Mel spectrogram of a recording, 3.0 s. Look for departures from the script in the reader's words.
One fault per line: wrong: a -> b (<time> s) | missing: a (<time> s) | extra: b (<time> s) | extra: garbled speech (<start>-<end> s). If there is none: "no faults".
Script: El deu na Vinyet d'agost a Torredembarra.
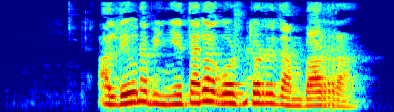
no faults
